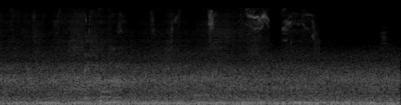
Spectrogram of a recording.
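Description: A cloth wipes across a glass surface.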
